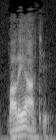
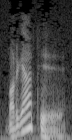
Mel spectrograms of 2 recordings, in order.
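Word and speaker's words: Moriarty: it or mispronounce it I'm afraid I'll have to begin calling it the way it looks m o r i a r t y mariati mariati I shall remember that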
